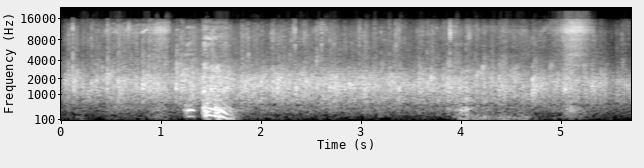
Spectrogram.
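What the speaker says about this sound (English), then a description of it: "So give yourself a big applause on this one." Sustained applause from a crowd fills the whole stretch, steady and fairly loud, with a few brief voices rising above the clapping.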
